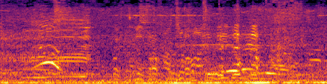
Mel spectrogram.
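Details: Cattle being unloaded from a truck give a short rising-then-falling moo early on, with a couple of fainter calls later, over a low engine rumble and people talking and shouting nearby.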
